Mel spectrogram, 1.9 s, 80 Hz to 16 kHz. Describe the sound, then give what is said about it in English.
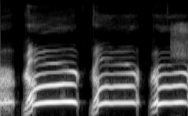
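A person's voice imitates the yelping of an animal shot at about 40 yards as it thrashes on the ground, likened to a dog whose foot was stepped on: three loud, high-pitched whining yelps, each rising sharply and then holding steady for about half a second, with short gaps between them. “Now he's laying there, and about 10 seconds after I shoot, he starts thrashing, and he starts just like you had stepped on your dog's foot.”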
